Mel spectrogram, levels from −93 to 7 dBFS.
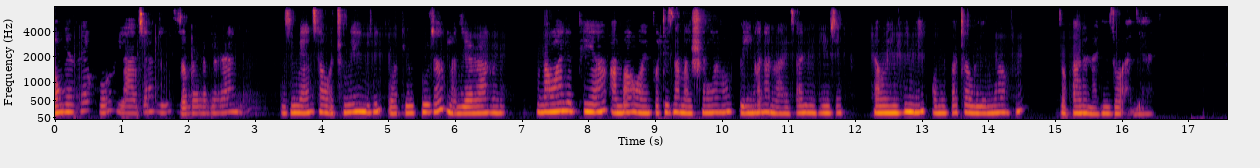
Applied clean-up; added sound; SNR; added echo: neural mask model DeepFilterNet 3.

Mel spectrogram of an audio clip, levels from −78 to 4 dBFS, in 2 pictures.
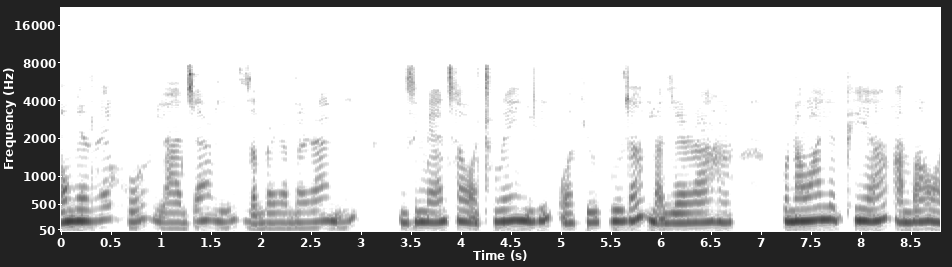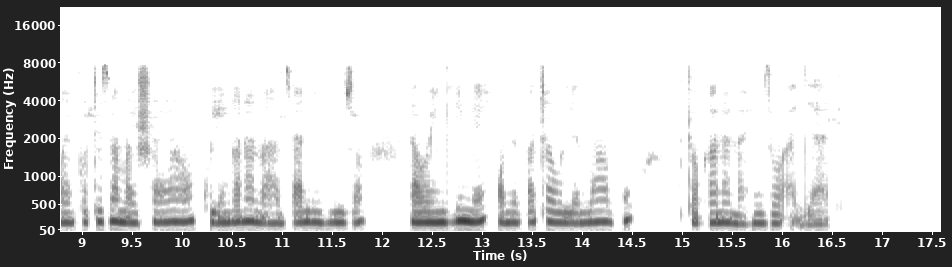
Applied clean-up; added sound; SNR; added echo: none; none; none; none.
